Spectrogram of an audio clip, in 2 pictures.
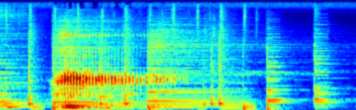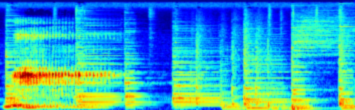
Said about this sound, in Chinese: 咕噜牛爸爸正在打呼噜，呼噜嘛打得震天响。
